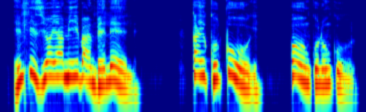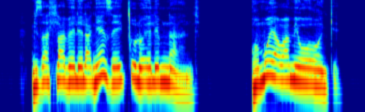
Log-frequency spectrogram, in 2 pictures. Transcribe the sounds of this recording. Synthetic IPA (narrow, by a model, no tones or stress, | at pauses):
int͡ɬʼizijɔjamiːβambʱɛlɛːlɛ | ɣajiɡ̥ʱuǃuɣi | ɔwoŋkʼuluŋkʼuːlu | ŋizaɬaβɛlɛlaŋɛnd͡zʱɛiǀulɔelim̩naːndʱi̥ | ŋɔmɔjawamiwɔːŋkʼɛ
